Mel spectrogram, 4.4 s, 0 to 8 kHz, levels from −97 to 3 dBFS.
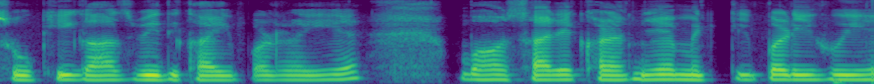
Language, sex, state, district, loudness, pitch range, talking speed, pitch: Hindi, female, Uttar Pradesh, Lalitpur, -19 LUFS, 165-175 Hz, 190 wpm, 170 Hz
